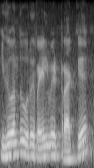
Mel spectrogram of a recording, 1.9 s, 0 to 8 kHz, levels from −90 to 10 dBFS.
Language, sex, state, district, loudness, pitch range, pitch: Tamil, male, Tamil Nadu, Kanyakumari, -13 LUFS, 130-160 Hz, 150 Hz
